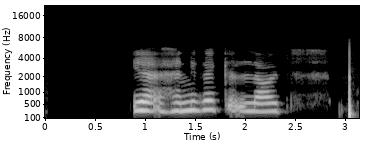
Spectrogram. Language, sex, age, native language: Icelandic, female, 12, Icelandic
